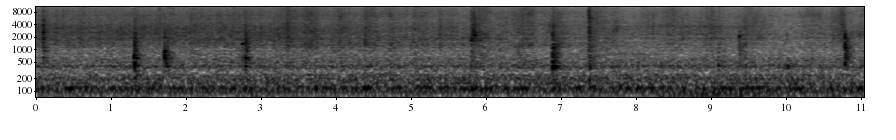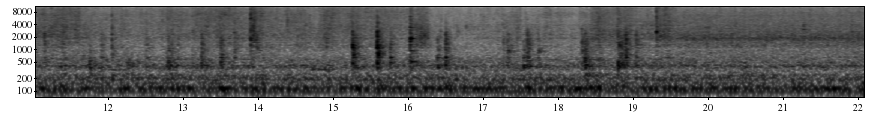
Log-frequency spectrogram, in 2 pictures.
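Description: Chicken pieces in masala paste and yogurt sizzling in a pan while a spatula stirs them, its strokes scraping and clicking irregularly against the pan. The stirring stops near the end, leaving the steady sizzle.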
